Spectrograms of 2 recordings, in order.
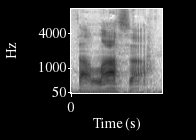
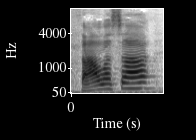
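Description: First: "thalassa" stressed on the middle LA; stress on second syllable. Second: "thalassa" stressed on the opening THA; stress on first syllable. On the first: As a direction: demonstrate "thalassa" as tha-LA-sa, accent shifted inward. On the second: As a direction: demonstrate "thalassa" as THA-la-sa, accent at the front. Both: Shown as a demonstration. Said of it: "look at the accent".

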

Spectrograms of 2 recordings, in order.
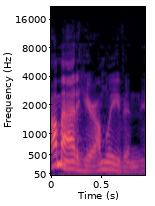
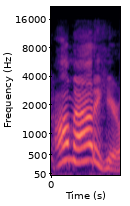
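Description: First: Said in the usual way. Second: Loud, high mock outburst; mock storm-off. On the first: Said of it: "That's literally what he said". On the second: Man fed up with an exorcism at home, loud mock outburst. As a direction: bark the exit line up high and loud.

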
